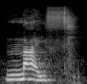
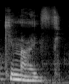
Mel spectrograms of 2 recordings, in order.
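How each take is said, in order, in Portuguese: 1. A palavra começa com som de n, K mudo. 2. A palavra começa com um k pronunciado. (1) "Então o K com N da palavra faca fala knife" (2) "não fala knife"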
